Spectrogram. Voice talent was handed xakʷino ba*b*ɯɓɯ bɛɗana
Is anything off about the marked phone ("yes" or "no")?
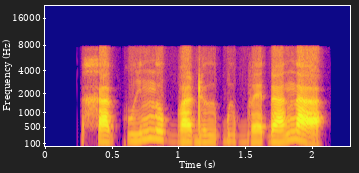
yes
